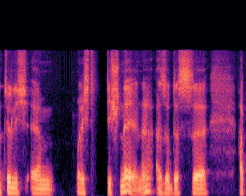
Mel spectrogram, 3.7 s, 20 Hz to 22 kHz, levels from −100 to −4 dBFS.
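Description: At 1.38 s the speech stops and a fading buzz-like continuation of the last sound takes its place, falling to silence for about 140 ms before the speech resumes at 1.63 s. This is a call audio freeze, likely caused by packets held up in transit so that the jitter buffer ran empty and the receiver extended the last sound. No content is lost. The speech continues where it stopped, 231 ms later. The call codec leaves nothing above 8 kHz, which fits G.722.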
